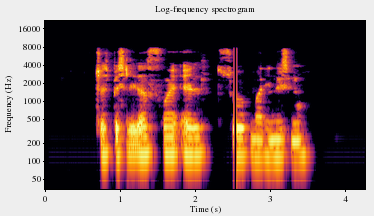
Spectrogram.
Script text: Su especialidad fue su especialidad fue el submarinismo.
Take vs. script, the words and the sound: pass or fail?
fail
